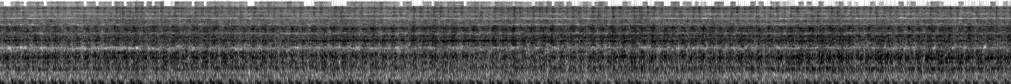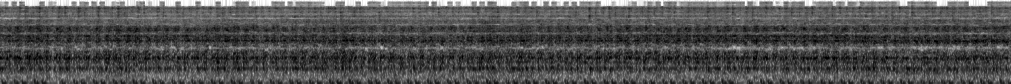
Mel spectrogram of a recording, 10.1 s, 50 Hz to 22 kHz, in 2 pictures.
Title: Royal Enfield Interceptor 650 :: Random ticking noise in engine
